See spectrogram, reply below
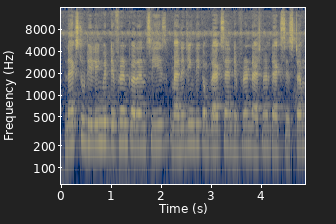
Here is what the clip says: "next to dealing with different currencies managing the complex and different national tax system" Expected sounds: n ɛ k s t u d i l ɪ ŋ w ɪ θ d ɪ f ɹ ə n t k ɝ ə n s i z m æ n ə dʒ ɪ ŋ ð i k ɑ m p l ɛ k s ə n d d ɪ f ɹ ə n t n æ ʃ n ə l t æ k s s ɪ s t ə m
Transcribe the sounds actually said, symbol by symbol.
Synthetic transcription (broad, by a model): n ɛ k s t u d i l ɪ ŋ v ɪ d d ɪ f ɹ ə n t k ɝ ə n s i z m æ n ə dʒ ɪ ŋ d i k ɑ m p l ɛ k s ə n d d ɪ f ɹ ə n t n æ ʃ n ə l t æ k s s ɪ s t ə m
